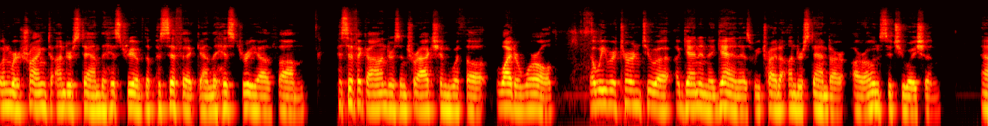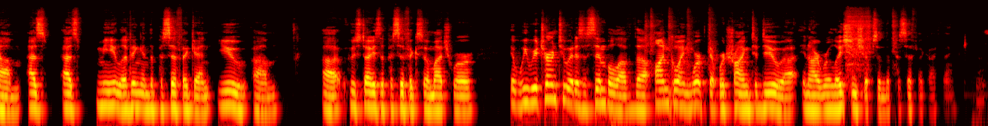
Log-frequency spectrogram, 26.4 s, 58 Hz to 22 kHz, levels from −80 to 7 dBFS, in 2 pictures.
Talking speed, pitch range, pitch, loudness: 190 wpm, 125-145 Hz, 130 Hz, -22 LUFS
